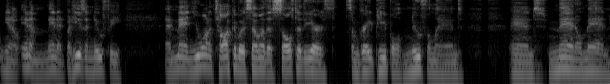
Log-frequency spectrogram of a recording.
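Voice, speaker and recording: A Maritime Canadian accent with a dark, mellow tone, fairly even intonation and a moderate pace. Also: man, medium pitch for a man. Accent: Down East Canadian. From Atlantic Canada. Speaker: homesteader livestream host. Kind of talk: casual live chat.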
